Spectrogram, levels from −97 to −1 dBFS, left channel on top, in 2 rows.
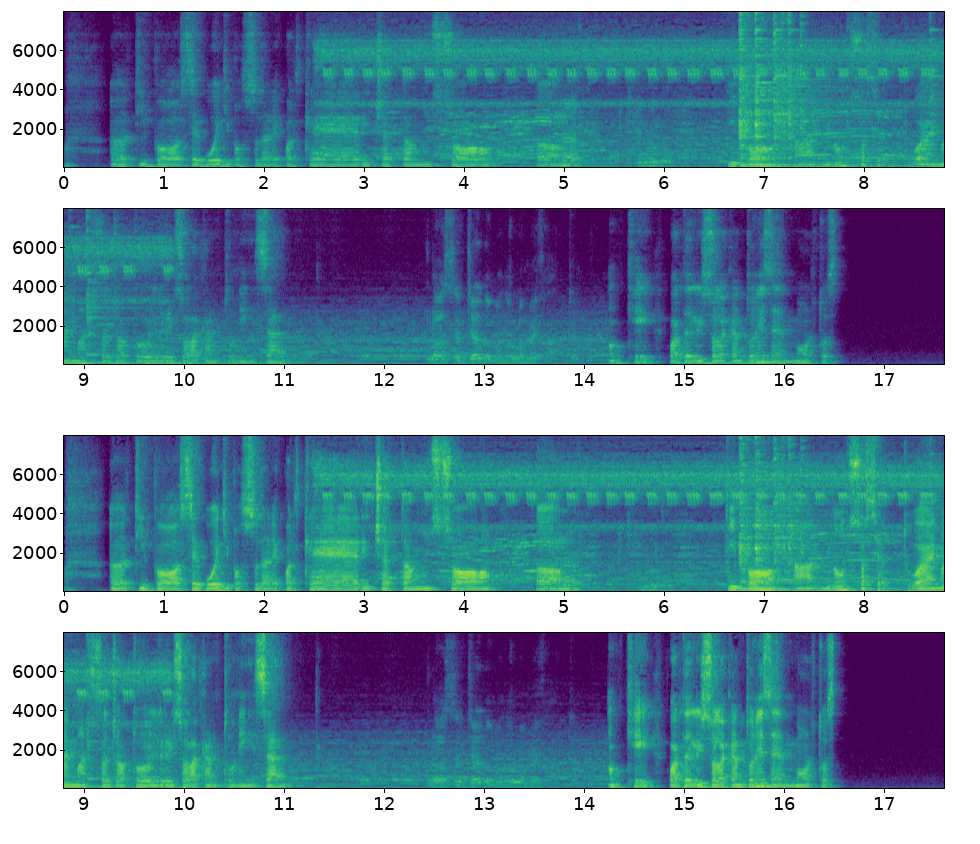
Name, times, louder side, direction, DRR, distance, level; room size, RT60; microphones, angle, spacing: voice 1, 0.0-4.4 4.7-5.2 6.6-11.1 14.2-16.5, right 8 dB, 75° right, 0.3 m, -25 dB
sound 1, 2.5-9.9, right 3 dB, 30° right, 0.8 m, -33 dB
sound 2, 3.2-14.2, equal, 5° right, 0.9 m, -43 dB
voice 2, 5.7-6.3 12.4-14.0, left 1 dB, 55° left, 0.7 m, -38 dB
sound 3, 6.7-11.7, left 1 dB, 20° left, 0.7 m, -30 dB
2.2 x 2.0 x 3.4 m
head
